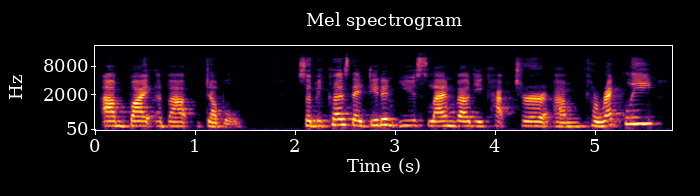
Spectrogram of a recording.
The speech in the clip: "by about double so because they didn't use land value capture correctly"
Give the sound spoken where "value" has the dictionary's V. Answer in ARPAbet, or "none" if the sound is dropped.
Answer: V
